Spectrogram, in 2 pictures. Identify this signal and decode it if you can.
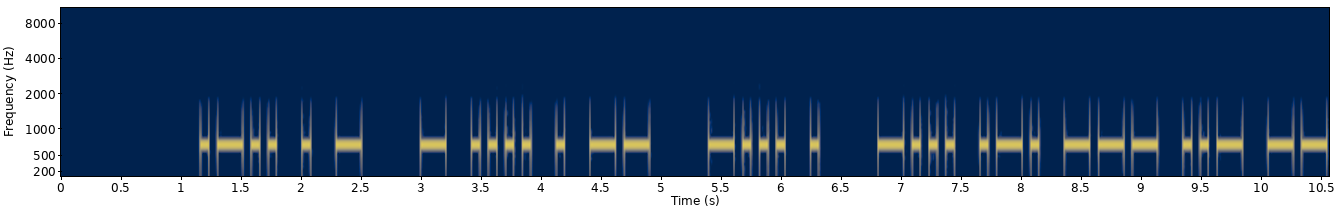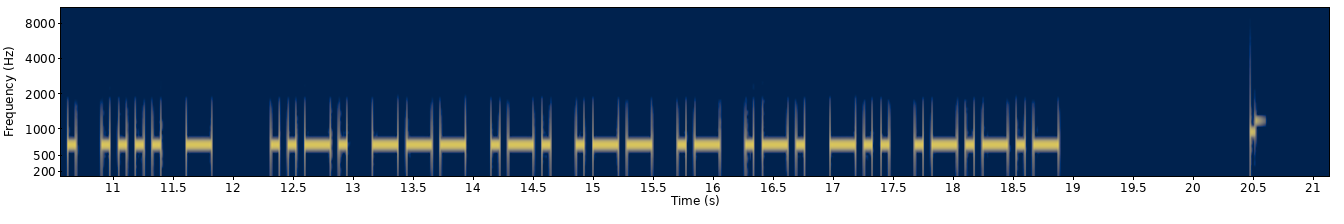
Morse code, heard as a keyed tone, about 17 wpm, 700 Hz. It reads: LET THEM BE BROUGHT FORWARD.
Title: Sentences from Top 1300 Words 17wpm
